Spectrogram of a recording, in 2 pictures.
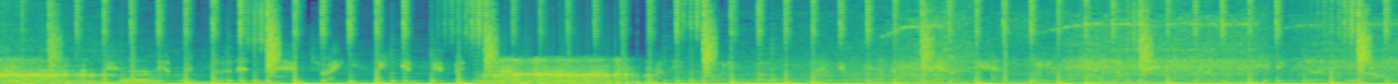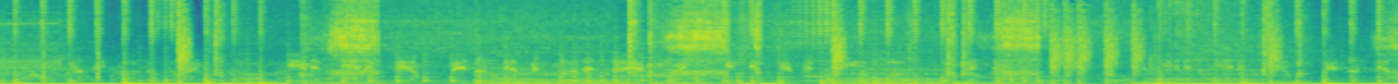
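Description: Car engine and exhaust revving through gear changes, its pitch repeatedly rising then falling, mixed under a bass-heavy music track. About eleven seconds in, the music's beat drops away and the engine is heard alone through several revs. The beat returns near the end.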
